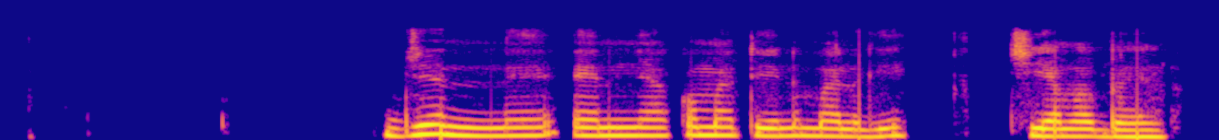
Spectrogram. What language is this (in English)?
Luo (Kenya and Tanzania)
